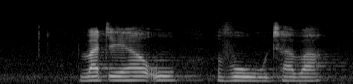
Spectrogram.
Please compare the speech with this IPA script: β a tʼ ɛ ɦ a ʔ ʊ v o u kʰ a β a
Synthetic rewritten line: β a tʼ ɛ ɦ a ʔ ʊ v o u tʰ a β a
